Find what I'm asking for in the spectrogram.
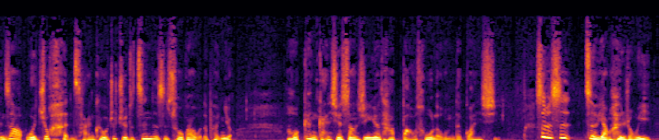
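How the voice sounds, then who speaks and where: Lively husky woman giving a devotional talk. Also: mid-range voice, a little fast. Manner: animated storytelling, acting out dialogue.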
